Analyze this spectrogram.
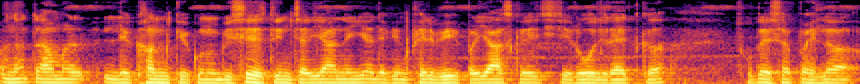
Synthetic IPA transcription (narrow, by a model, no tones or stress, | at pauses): onat̪ɔɦəməɾlekʰənkekonobisesd̪int͡ʃəɾijanɛjjɛlekinpʰeɾbʱipɾəjaskəɾɛt͡ʃʰi̥d͡ʒeɾod͡ʒɾəjt̪ke | sut̪əsə̃pəɦile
